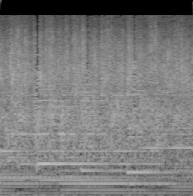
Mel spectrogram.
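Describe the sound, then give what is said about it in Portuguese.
A church audience applauds the Lord in a dense, steady wash of clapping that holds for two seconds without pause, with sustained keyboard-like tones humming underneath. “Aplauda o Senhor.”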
